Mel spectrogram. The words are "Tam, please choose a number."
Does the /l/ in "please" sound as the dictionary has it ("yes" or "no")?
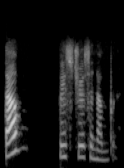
no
